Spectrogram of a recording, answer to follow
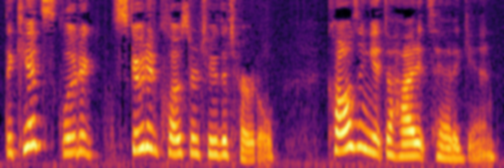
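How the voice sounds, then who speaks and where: A woman reading a children's chapter book aloud in an expressive storytelling manner. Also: high voice, moderate pace. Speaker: audiobook reader.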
